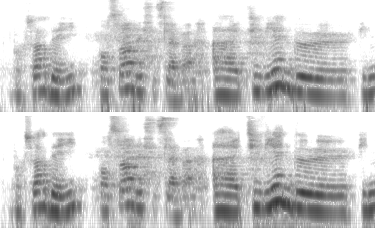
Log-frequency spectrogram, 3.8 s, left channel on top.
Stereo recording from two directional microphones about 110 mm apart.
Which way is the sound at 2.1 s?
50° right (ahead or behind).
